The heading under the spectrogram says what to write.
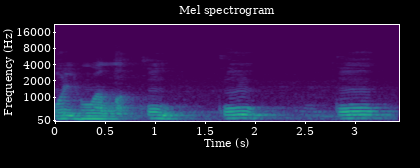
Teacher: نتم فيها الضم بإتمام الشفتين بضم الشفتين إلى الأمام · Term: ضمة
